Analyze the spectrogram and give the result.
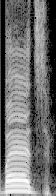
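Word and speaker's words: badge: बैज बी ए से देखिए यहां पे डी को साइलेंट कीजिएगा तो बी का दोस्तों ब लिखिएगा। जी का दोस्तों ज लिखिएगा। क्लियर? अब देखिए यहां पे यहां पे दोस्तों ए है तो याद रखिएगा दोस्तों यहां पे बैज। इसे पढ़ेंगे दोस्तों बैज के रूप में उच्चारण करेंगे। अंतिम में भी इर होता है दोस्तों। ये भी साइलेंट होता है।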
